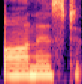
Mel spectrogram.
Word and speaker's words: honest: For example, in words like no, the K is silent, honest, the H is silent, and castle, the T is silent.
